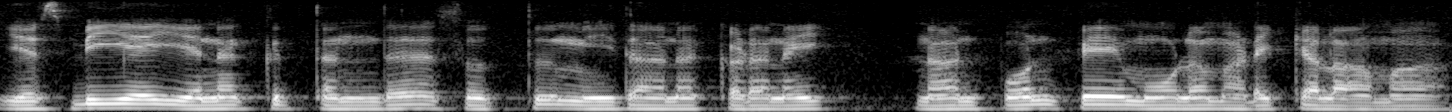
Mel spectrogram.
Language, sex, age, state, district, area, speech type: Tamil, male, 45-60, Tamil Nadu, Sivaganga, rural, read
